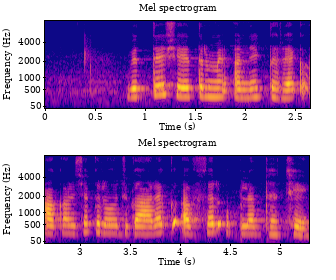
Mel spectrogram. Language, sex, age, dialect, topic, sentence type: Maithili, female, 18-24, Eastern / Thethi, banking, statement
